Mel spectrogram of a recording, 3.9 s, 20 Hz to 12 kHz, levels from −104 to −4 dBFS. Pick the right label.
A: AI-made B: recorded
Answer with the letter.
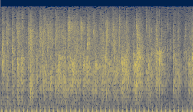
B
